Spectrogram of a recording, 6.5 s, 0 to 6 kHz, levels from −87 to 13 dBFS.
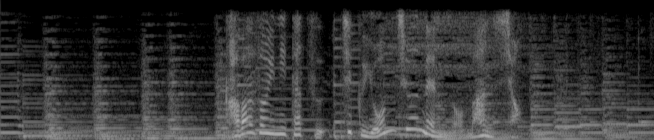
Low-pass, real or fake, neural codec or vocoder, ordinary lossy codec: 5.4 kHz; real; none; AAC, 48 kbps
